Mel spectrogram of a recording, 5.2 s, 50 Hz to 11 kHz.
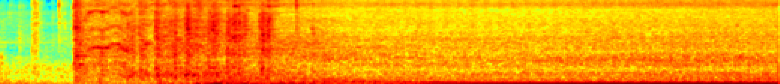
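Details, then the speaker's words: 2015 RAM 1500 5.7 Hemi after replacing a broken exhaust header bolt to fix a cold-start exhaust-leak tick: quick crank, V8 fires and settles into a smooth, deep idle with no ticking; sounds healthy. "no more people like get that ticket Time Bomb [ __ ] out of here dude"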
